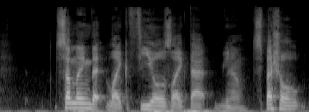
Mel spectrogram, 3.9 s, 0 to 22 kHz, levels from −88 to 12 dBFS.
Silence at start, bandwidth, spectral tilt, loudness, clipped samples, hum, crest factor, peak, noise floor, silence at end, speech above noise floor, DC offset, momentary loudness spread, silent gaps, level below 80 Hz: 0.25 s; 16.5 kHz; -5.5 dB/octave; -25 LUFS; under 0.1%; none; 16 dB; -10 dBFS; -45 dBFS; 0.05 s; 21 dB; under 0.1%; 14 LU; none; -34 dBFS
